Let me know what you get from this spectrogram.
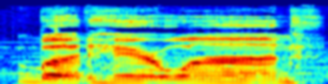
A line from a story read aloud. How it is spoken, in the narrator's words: Bill chuckled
